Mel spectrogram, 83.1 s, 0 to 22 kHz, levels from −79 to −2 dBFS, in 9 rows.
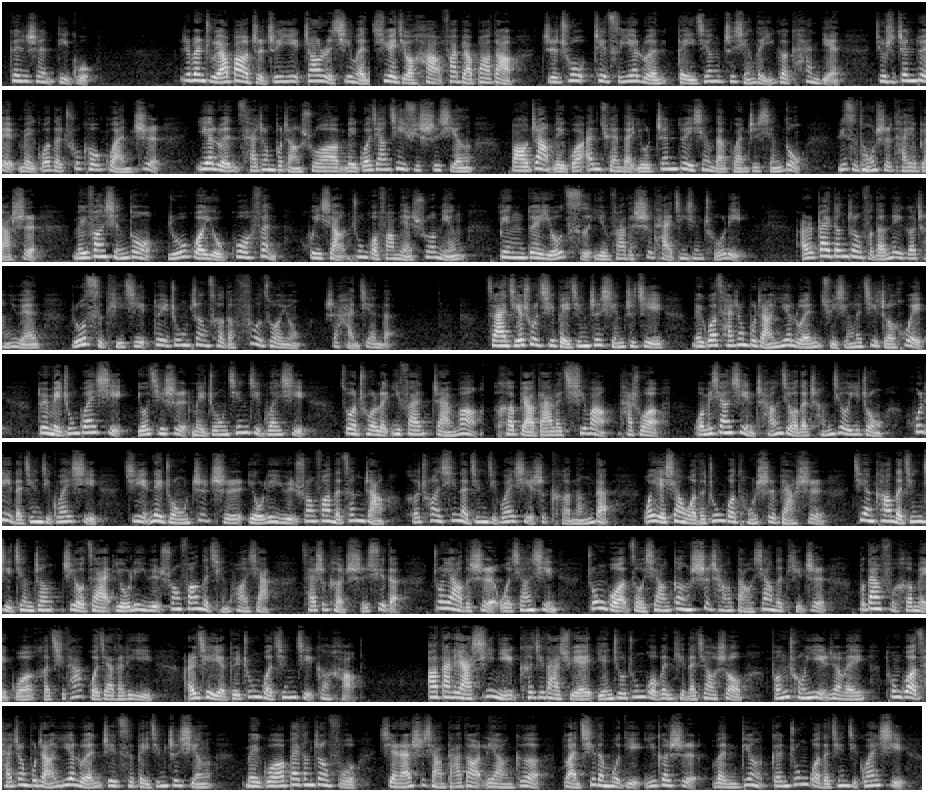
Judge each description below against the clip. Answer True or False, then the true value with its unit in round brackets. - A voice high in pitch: True (210 Hz)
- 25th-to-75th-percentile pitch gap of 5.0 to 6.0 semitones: True (5.3 semitones)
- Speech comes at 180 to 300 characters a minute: True (280 characters per minute)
